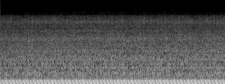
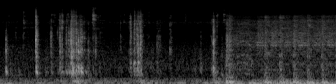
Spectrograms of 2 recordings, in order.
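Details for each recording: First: 2006 Chevy HHR idling after rusted fuel pipes were replaced with custom nickel-copper lines, checked for leaks and dry: even, steady low rumble with no misses, knocks or hiss; normal idle. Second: 2006 Chevy HHR cranked with the 15 A fuel pump fuse pulled to depressurize the fuel system before fuel pipe replacement: starter turns the engine over in an even rhythm, never catches, no fuel pressure.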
